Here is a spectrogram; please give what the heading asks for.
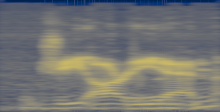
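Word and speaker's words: Sjögren: I looked it up, how to say it in Swedish. That's very impressive, sir. Yeah, I mean, that SH makes a cho sound, so, or a CH, I guess, according to Google.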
